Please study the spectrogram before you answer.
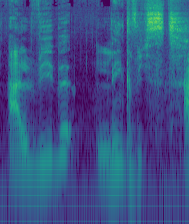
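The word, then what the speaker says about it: Ajvide Lindqvist: John, creo que es Alvid Linkvist. – Así es, exactamente.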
